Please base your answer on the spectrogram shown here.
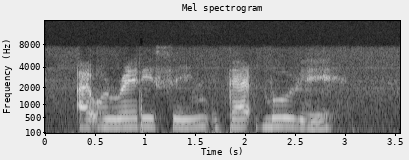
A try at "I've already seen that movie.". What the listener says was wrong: You have to emphasize the v. I've already seen that movie.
